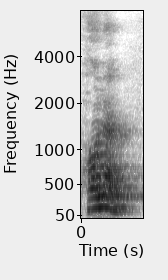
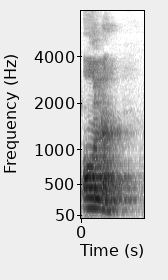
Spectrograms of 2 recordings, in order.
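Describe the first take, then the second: First: "हॉनर" with an audible h at the start; wrong, h sounded. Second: "ऑनर" starting straight on the vowel, no h; silent h. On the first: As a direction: mispronounce honour as "हॉनर", sounding the h. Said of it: "हम इसको हावर नहीं बोलेंगे". ("हॉनर", शुरू का ह बोलकर) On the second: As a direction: say "ऑनर" with the h dropped. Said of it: "एच is silent". ("ऑनर", ह के बिना स्वर से शुरू) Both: Shown as a demonstration.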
